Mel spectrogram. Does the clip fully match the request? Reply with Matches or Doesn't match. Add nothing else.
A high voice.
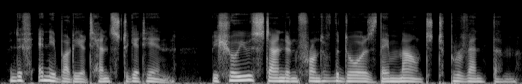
Doesn't match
